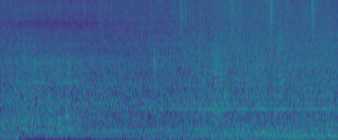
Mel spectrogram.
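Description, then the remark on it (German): A bus engine rumbles steadily as the bus stops again, a loud, continuous low drone with a faint whine layered on top, holding level throughout with no voices. “Der Bus hält wieder.”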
